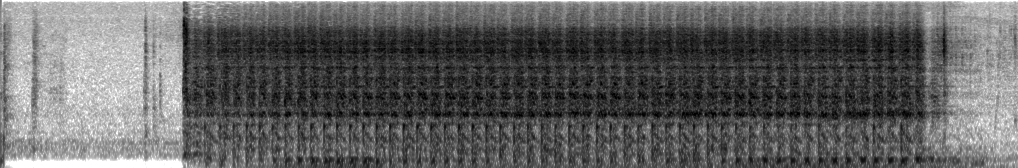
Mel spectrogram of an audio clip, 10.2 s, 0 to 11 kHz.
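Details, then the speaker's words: Mercedes W123 petrol engine cranking evenly about three and a half beats a second without catching, after fitting a new fuel pump; old brown petrol then clean fuel gushing out of a leak, so no start. "kind of fountain a horrible Brown guns that was the old petrol gushing clean stuff which means"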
